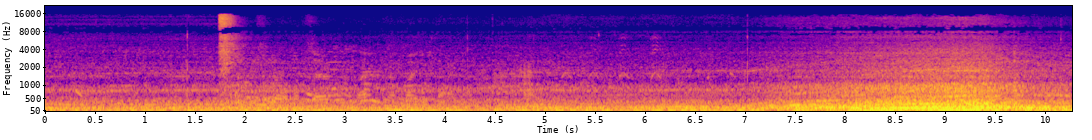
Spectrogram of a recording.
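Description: Rear-loader garbage truck's engine running low and steady, then getting louder as the truck pulls away, loudest near the end. A sharp click comes about two seconds in.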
